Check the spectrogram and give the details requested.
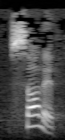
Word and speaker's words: solid: 老师大声再来一遍 solid， solid。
